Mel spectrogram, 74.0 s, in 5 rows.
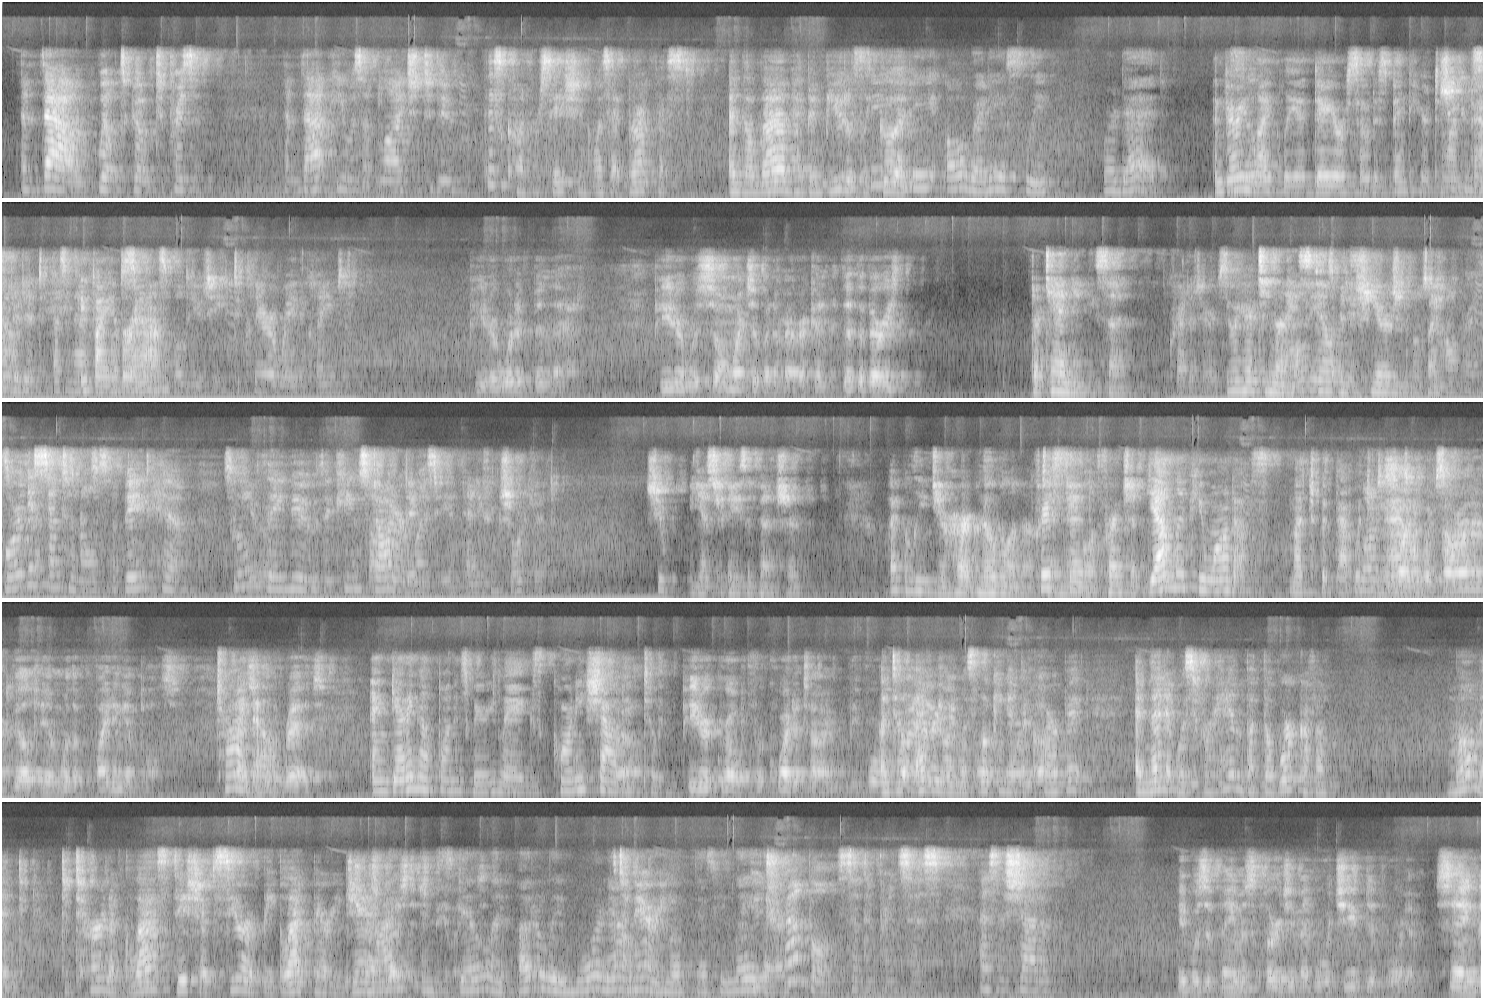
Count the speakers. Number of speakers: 7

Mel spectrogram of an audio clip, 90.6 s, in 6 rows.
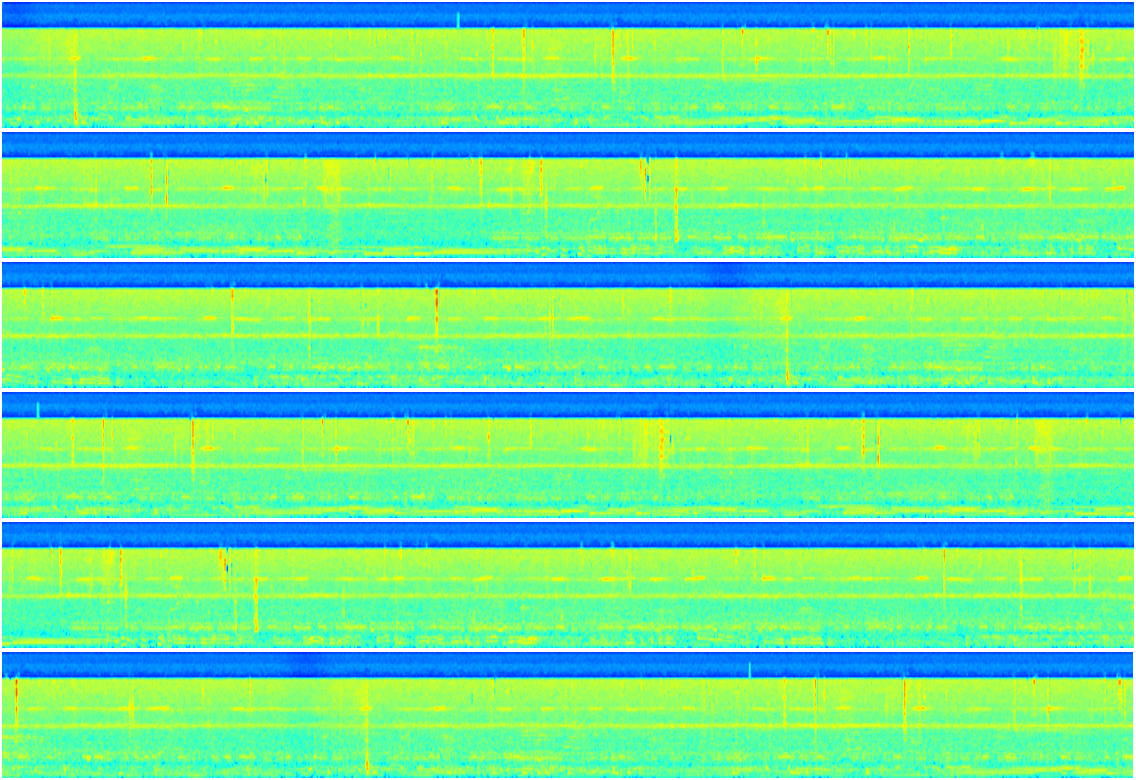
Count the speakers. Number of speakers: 0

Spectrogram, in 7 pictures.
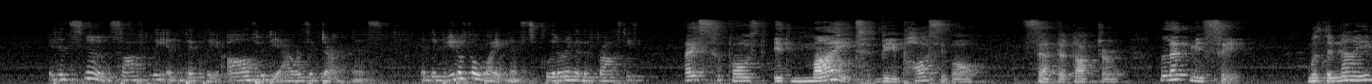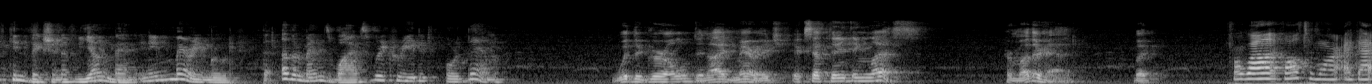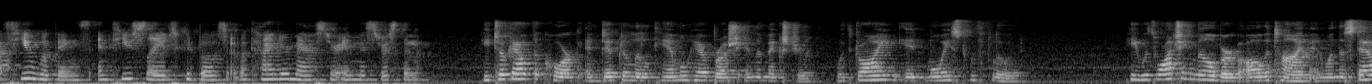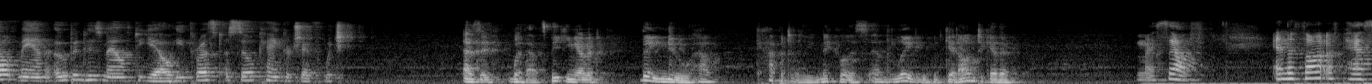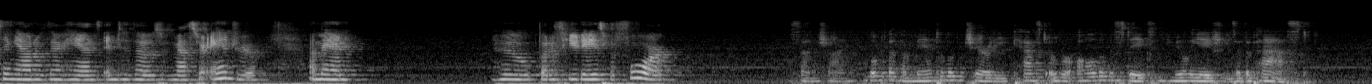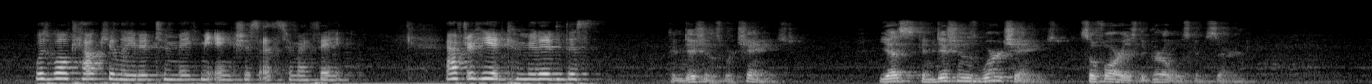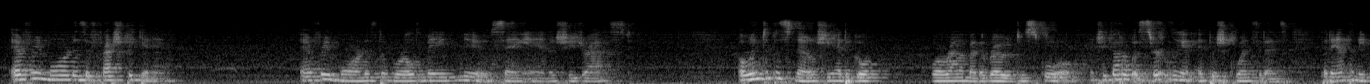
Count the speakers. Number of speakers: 6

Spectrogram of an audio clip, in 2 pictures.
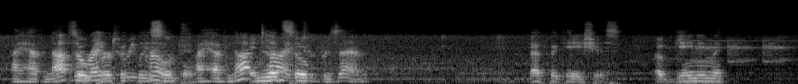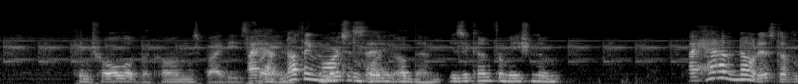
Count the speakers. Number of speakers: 2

